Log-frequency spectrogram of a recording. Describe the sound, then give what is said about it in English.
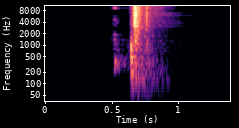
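A door being shut inside a house: a short light click, then one solid thunk that dies away within about half a second, heard alone. “I close the door.”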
